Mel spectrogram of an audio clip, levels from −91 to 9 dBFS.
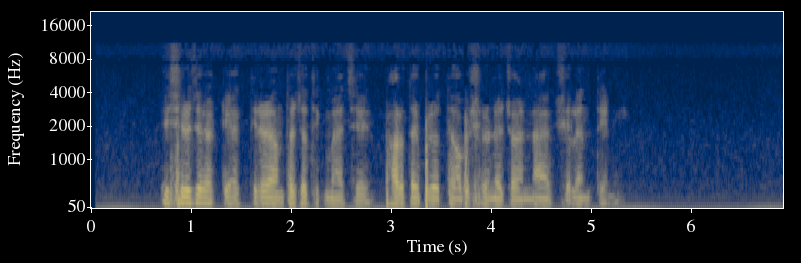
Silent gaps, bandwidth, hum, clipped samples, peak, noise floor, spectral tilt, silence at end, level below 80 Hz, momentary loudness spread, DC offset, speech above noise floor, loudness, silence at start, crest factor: none; 11.5 kHz; 50 Hz at -50 dBFS; under 0.1%; -2 dBFS; -57 dBFS; -7.5 dB/octave; 1.6 s; -44 dBFS; 11 LU; under 0.1%; 33 dB; -24 LUFS; 0.7 s; 22 dB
